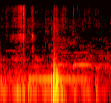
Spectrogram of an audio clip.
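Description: Small shears snip with a sharp click.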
